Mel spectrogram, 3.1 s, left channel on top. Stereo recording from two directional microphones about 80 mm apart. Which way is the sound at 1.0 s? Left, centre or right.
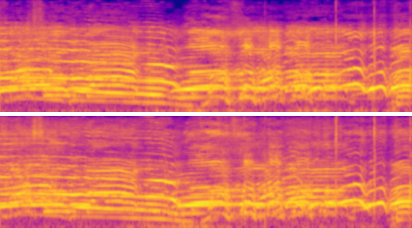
Left.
